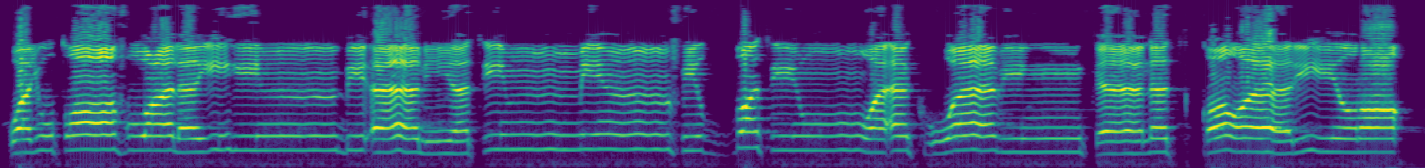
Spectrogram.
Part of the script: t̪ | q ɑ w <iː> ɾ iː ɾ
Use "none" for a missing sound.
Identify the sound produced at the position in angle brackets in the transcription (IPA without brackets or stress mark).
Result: aː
